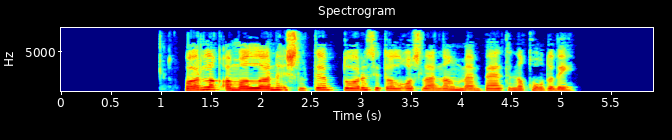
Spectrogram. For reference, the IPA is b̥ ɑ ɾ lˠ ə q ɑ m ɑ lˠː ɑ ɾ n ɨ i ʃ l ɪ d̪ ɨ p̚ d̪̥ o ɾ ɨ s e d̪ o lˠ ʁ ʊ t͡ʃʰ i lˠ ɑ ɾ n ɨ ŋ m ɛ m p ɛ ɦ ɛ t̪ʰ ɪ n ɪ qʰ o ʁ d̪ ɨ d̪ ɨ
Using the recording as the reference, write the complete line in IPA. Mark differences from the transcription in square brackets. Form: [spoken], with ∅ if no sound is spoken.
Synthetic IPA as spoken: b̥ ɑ ɾ lˠ ə q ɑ m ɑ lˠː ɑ ɾ n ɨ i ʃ l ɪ [t̪] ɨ p̚ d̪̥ o ɾ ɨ s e [t̪] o lˠ ʁ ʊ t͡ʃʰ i lˠ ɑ ɾ n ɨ ŋ m ɛ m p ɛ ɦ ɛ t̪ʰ ɪ n ɪ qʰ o ʁ d̪ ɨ d̪ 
